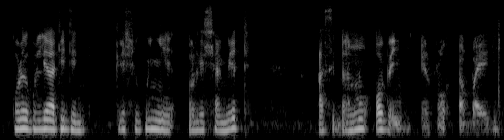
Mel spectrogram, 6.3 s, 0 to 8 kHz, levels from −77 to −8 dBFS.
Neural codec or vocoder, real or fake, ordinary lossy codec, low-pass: vocoder, 22.05 kHz, 80 mel bands, HiFi-GAN; fake; none; 7.2 kHz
